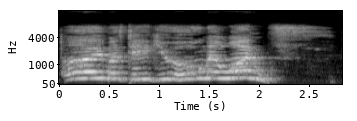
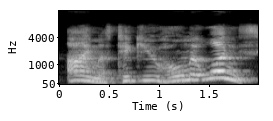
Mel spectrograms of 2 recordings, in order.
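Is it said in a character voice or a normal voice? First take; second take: character voice; normal voice. First: It is said in a put-on character voice. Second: It is read in a plain narrating voice.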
